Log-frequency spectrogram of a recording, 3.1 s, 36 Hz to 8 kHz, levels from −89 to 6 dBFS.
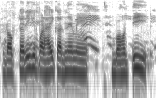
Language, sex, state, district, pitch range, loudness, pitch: Hindi, male, Chhattisgarh, Korba, 145-180 Hz, -21 LUFS, 155 Hz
